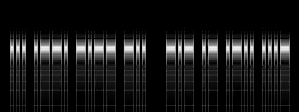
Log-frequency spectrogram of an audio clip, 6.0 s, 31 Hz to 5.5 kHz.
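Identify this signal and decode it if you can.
Morse code, heard as a keyed tone, about 20 wpm, 600 Hz. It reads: SPYD KALV
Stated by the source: Morse code practice of short Danish words at 20 wpm, from CW med Gnister.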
